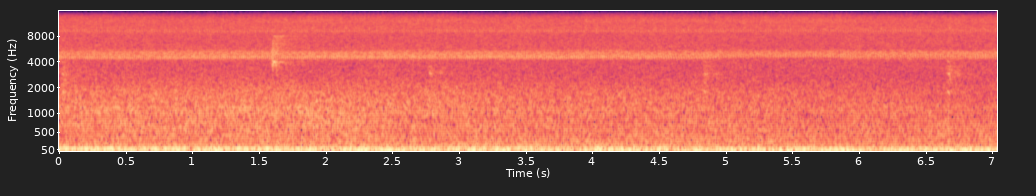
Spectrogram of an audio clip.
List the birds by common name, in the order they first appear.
Common Grackle, Downy Woodpecker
